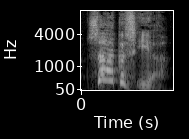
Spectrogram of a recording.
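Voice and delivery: urgent, high-pitched order. Acted. Friend urging a timid boy to speak up, urgent. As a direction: press them, voice leaping high. Hermine urges Neville.

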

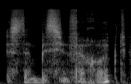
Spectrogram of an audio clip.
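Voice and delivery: whispered, soft unsure question. A narrator's reading. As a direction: ask it under your breath. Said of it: "fragte er Percy unsicher". (unsicheres Flüstern)

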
